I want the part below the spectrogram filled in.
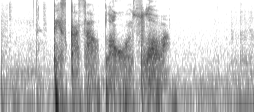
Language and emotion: Russian, neutral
